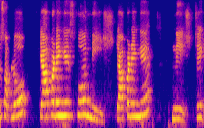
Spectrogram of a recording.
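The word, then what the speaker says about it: niche: ये वर्ड का प्रोनाउंसिएशन क्या है? सब लोग अलग अलग करते हैं, बट नीश इज the correct word.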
